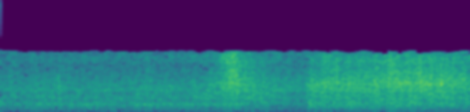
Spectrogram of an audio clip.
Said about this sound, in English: It began on a London street. A dark sedan drove slowly into the stream of traffic. There are three young men in it. One seems quite a bit younger than the other. Even so, the car continues to cruise along.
